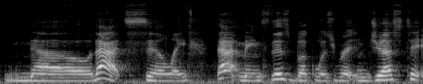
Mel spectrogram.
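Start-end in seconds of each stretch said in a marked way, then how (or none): none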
